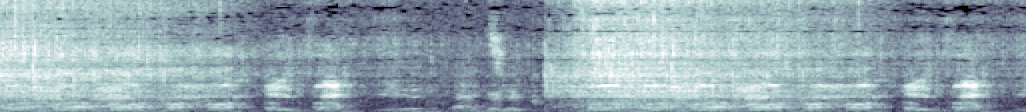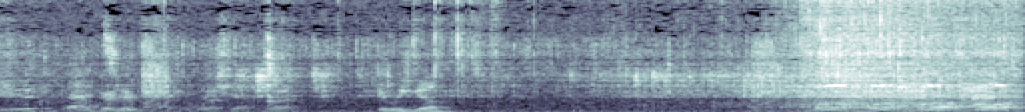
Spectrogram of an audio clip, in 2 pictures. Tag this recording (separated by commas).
inside a small room, Speech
